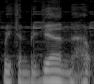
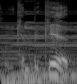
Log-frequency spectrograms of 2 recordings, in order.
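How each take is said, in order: First: It is said in the speaker's normal voice. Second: It is said in a put-on character voice. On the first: The speaker calls it wrong. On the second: The speaker calls it right.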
